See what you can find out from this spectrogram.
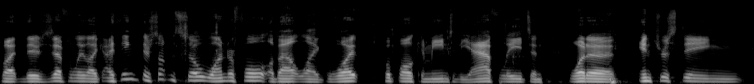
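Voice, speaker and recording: A man's voice: mid-range voice, fairly bright tone, smooth, dry recording. A man hosting a podcast in casual chat, effusive and full of banter. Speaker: podcast host.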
